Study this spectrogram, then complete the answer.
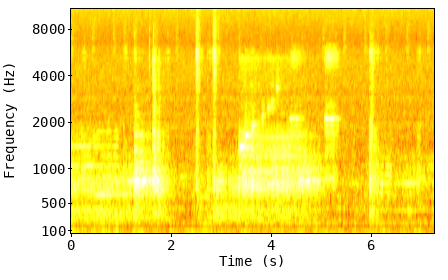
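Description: Electronic video game music plays throughout.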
